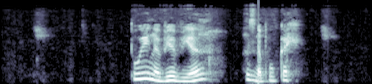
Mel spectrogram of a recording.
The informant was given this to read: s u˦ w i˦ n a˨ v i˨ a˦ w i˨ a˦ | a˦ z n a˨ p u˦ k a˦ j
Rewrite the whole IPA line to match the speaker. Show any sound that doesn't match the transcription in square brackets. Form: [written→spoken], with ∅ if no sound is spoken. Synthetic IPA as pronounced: [s→t] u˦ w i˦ n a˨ v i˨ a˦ [w→v] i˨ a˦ | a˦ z n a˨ p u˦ k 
